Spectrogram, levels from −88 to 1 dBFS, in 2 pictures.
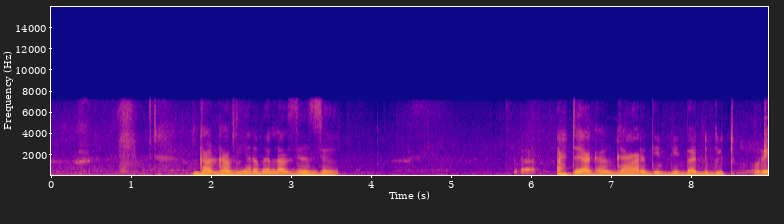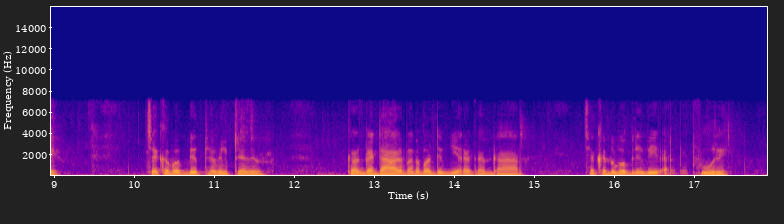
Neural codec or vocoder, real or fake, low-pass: codec, 16 kHz, 2 kbps, X-Codec, HuBERT features, trained on general audio; fake; 7.2 kHz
